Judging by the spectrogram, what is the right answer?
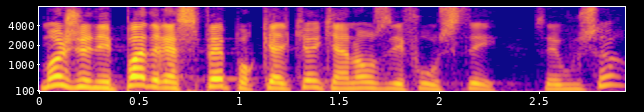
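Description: A man talks in a raised, projected voice with a high pitch and a bright, sharp tone. His pitch swings very widely over a quiet background. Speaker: pastor. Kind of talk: sermon. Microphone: headset.

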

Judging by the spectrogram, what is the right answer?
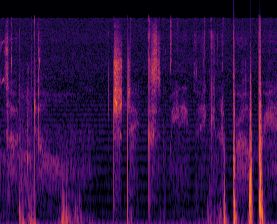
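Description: A woman is whispering. The sound is dry with no echo, but the background noise is loud. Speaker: ASMR creator. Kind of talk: soft ASMR talk to viewer. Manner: close intimate ASMR whisper. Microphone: lapel.

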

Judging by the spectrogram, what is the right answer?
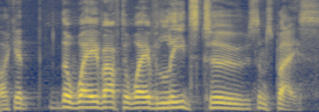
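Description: Against a quiet background, a man with a New Zealand accent speaks at a fairly slow pace. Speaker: sports podcast co-host. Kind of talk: casual chat. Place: studio. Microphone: studio mic.

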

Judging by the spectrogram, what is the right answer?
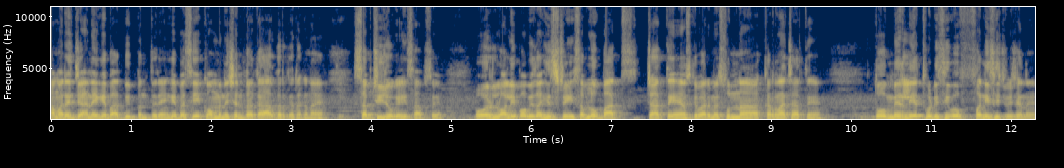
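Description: Fairly high male voice at a moderate pace, with ordinary pitch variation. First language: Bhojpuri (speaking Hindi). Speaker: music composer; interviewee. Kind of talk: interview. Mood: relaxed, cheerful. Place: home room. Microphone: handheld.

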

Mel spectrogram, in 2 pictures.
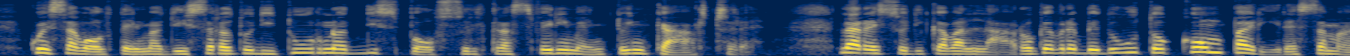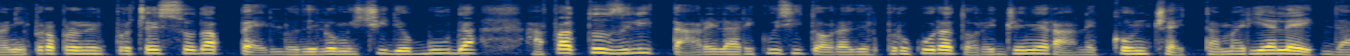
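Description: A woman's medium-pitched voice at a very fast pace with lively intonation, in a dry, close sound with no echo. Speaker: TV news reporter. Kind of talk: news reading.

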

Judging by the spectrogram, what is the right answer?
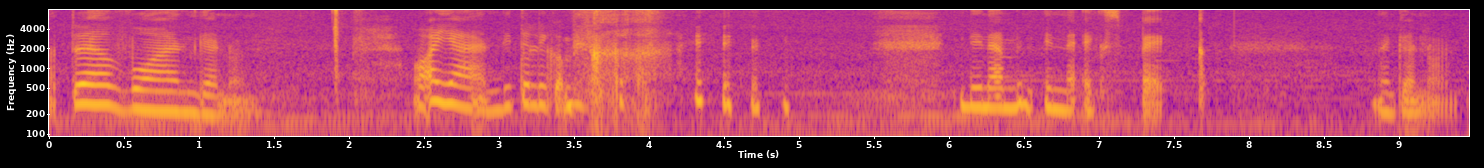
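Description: Over light background noise, a woman with a high pitch and a weary tone speaks at a very slow pace, with long, frequent pauses. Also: ordinary pitch variation, dry sound with no echo. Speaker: expectant mother vlogger. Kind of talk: casual vlog chat. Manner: sleepy, weary voice in hospital bed. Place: home room. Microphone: earbuds.

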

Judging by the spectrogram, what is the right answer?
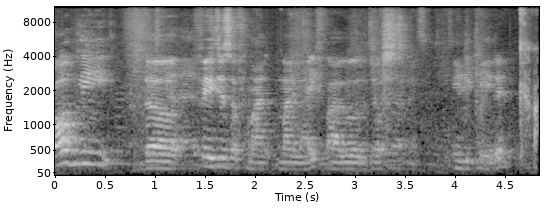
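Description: A man's fairly high-pitched voice with lively intonation, amid noticeable background noise. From Nepal. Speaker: student. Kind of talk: student class presentation. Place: hall. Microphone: camera far.

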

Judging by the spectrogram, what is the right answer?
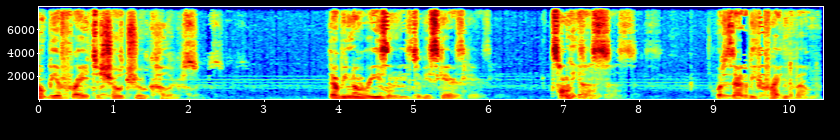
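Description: Using a put-on character voice, the speaker keeps a moderate pace with long, frequent pauses. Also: man, medium pitch for a man. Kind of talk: short film dialogue. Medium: stage. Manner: mocking, menacing.

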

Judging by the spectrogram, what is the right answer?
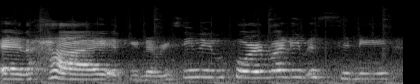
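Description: Light background noise and audible room echo surround a woman speaking at a very slow pace with ordinary pitch variation. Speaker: vlogger. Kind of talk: casual vlog chat. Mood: cheerful, laughing often. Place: home room. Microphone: phone near.

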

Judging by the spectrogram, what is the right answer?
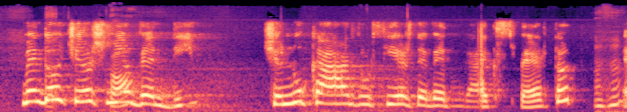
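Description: A woman's pitch swings very widely as she speaks at a fairly quick pace. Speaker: university lecturer. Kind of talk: TV interview. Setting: Skype video call.

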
